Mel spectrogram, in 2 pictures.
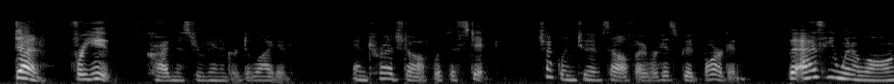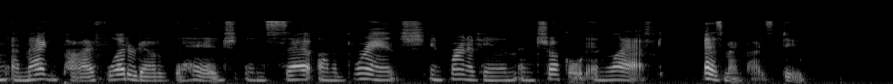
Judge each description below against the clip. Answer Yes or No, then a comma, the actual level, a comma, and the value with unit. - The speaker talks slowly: No, average, 160 wpm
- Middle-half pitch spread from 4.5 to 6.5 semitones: No, average, 3.9 semitones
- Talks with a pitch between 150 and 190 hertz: No, high, 200 Hz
